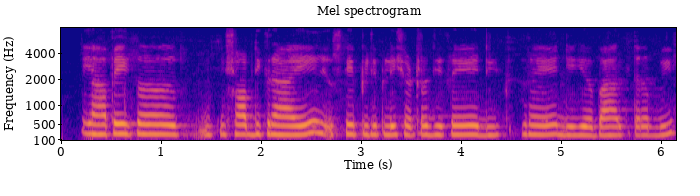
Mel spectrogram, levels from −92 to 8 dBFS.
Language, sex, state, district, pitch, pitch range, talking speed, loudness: Hindi, female, Rajasthan, Nagaur, 235 Hz, 230-245 Hz, 235 wpm, -25 LUFS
